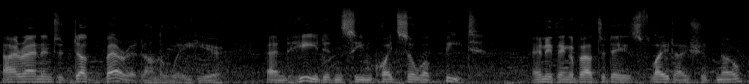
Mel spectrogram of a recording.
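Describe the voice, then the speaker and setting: An actor playing a formal, courteous middle-aged government secretary with an authoritative manner in a video game. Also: male voice, fairly low pitch, moderate pace, lightly acted. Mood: stern, authoritative. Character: formal, commanding male government secretary and former captain. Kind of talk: video game cutscene voice acting. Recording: clear background ambient noise.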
